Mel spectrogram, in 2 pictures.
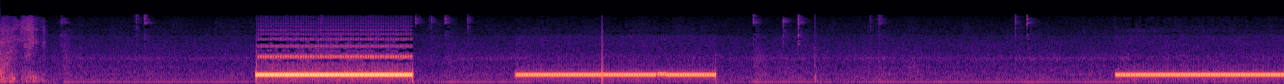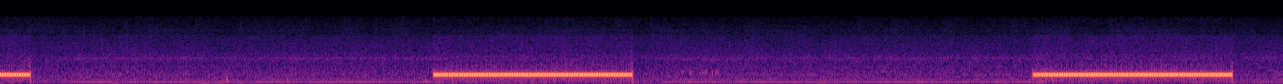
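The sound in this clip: A telephone call to a cab company: one brief harsh dialing tone, then four evenly spaced ringback tones of about two seconds each, separated by longer gaps over a low steady hum.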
